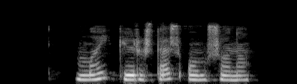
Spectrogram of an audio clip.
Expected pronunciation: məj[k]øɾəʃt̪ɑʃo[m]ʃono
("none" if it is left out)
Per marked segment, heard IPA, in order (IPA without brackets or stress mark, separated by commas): k, m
